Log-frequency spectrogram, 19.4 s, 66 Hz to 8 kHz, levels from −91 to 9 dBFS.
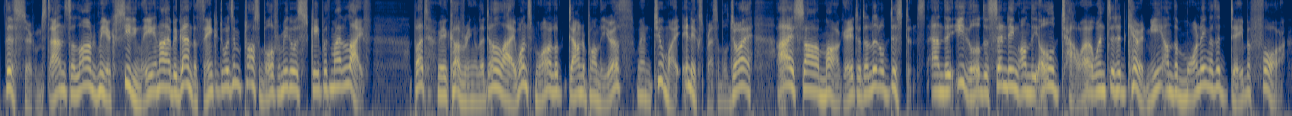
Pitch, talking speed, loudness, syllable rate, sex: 175 Hz, 200 wpm, -23 LUFS, 5.7 syllables/s, male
